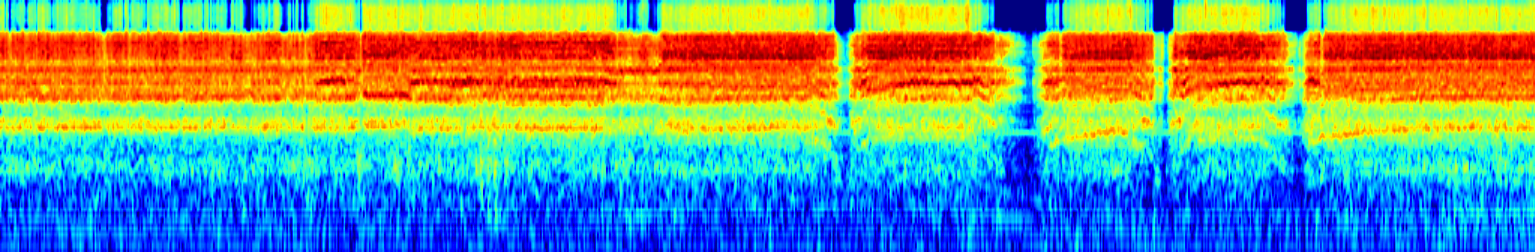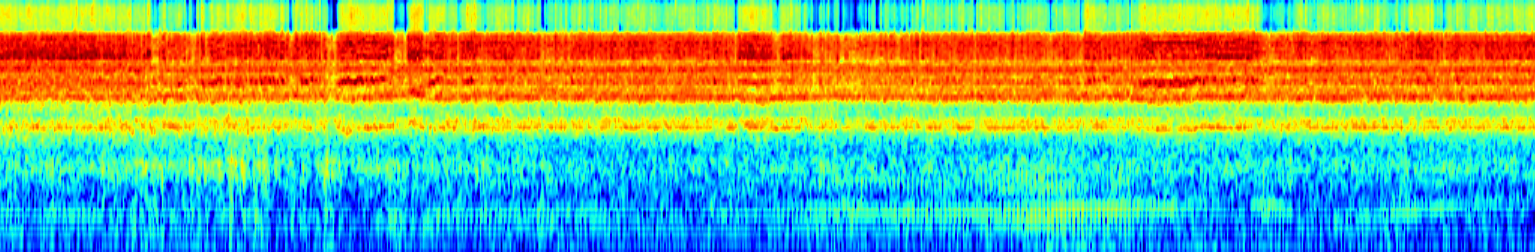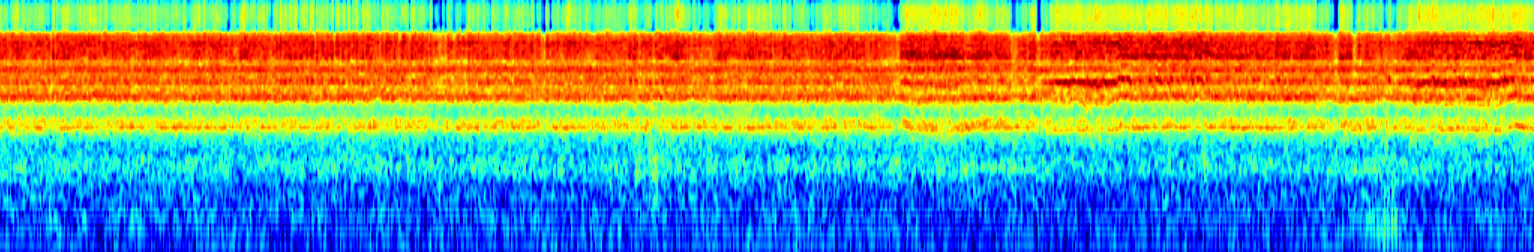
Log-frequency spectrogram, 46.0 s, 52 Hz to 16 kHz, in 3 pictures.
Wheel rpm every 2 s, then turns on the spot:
230, 230, 220, 210, 150, 110, 140, 210, 220, 230, 230, 230, 240, 230, 230, 230, 230, 230, 240, 230, 220, 230, 220.
10-12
